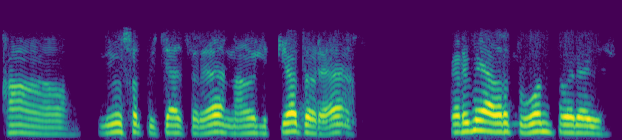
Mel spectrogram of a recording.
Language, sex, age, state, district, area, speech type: Kannada, male, 45-60, Karnataka, Belgaum, rural, conversation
